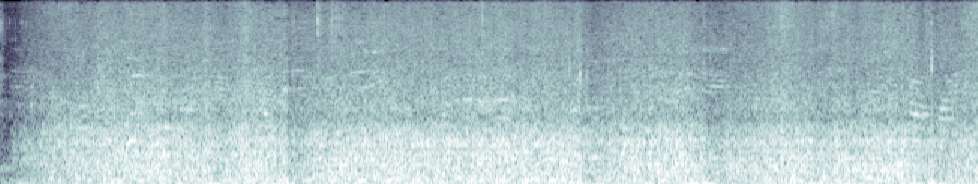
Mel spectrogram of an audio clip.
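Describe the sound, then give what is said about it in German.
A steam locomotive starting off and working hard, its exhaust beats blurring into a loud, dense, continuous rumbling roar with a few brief dips along the way. “Man sagte mir gerade, es wäre ein herrliches Staccato der Auspuffschläge zu hören.”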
